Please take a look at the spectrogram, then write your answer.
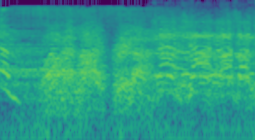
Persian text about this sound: به کردی. به فریاد نام مهسا امینی. شعارهای تظاهر کنندگان در کشورهای مختلف در حمایت از معترضان ایرانی. تجمعهایی با حضور ایرانیان خارج از کشور و مردم کشورهای مختلف، از جمله در واشنگتن دی سی، پایتخت آمریکا.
